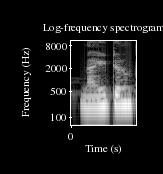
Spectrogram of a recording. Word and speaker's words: knight: இதை நம்ம எப்படி ப்ரொனவுன்ஸ் பண்ணுறோம்? நைட்டுன்னு ப்ரொனவுன்ஸ் பண்ணுறோம். அப்போ கே லெட்டரோட சவுண்ட் எங்கே போச்சு?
